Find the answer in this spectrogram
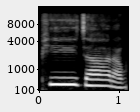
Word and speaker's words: pizza: 여러분께서라고 말씀하셔야 됩니다 이때 피자라고 하는 말을요 앞부분 을 강하게 그냥 피자 또는 피자 이렇게 말씀하시면 됩니다 핏에다가 강하게 발음을 해 주시고 뒤에 부분을 써 또는 싸 하고 넣어 주시면 됩니다 보세요 피자 또는 피자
